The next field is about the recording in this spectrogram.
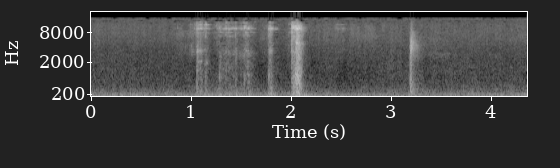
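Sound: keys jangling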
